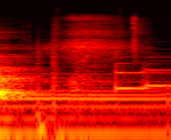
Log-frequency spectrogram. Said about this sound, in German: Ähm, nicht wundern, äh, das ist nur mein Hund, weil das ist neben der Haustür und der Welt halt.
